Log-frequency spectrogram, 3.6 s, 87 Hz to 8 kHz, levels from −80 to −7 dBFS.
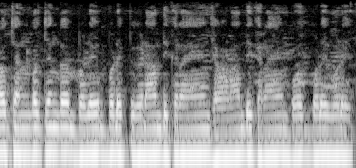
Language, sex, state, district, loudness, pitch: Hindi, male, Odisha, Malkangiri, -15 LUFS, 120 Hz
